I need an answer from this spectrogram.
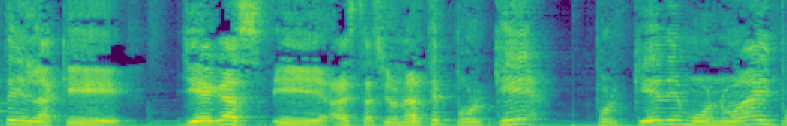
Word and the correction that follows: Des Moines: ¿Cómo se pronuncia? – Des Moines, como francés, ¿verdad?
